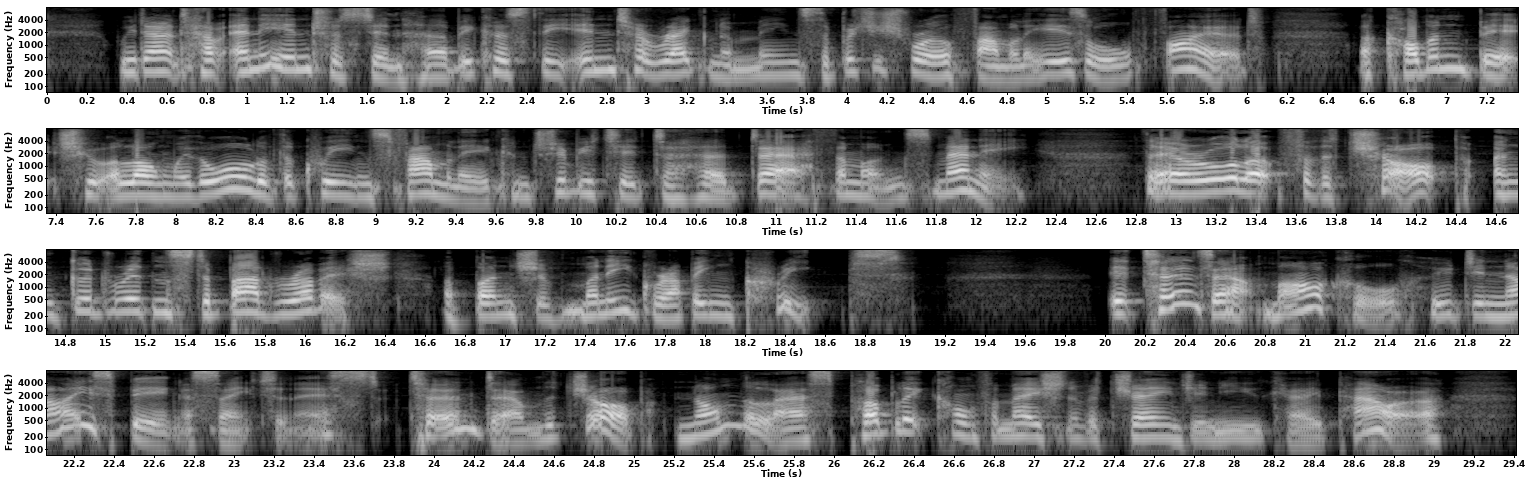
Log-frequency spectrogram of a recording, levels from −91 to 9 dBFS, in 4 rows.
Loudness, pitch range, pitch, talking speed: -17 LUFS, 195-255 Hz, 215 Hz, 155 wpm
